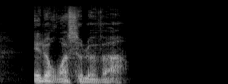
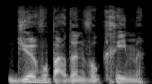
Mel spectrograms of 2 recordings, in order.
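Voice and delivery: slow, slightly raised, controlled rebuke; cold anger; 5 semitones higher, 4 dB louder than usual. A narrator's reading. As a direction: condemn her with contained anger. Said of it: "avec une colère froide".

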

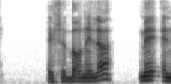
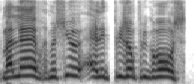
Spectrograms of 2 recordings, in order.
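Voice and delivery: put-on swollen-lip boy =149; 13 semitones higher than usual. Boy in pain.

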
